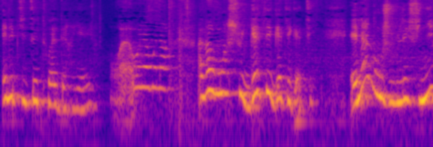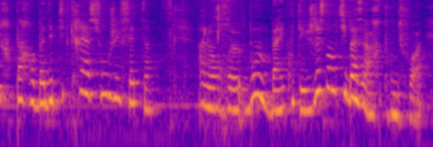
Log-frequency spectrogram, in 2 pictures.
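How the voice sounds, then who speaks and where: An older woman rambles happily through her craft gifts, her voice a little high and soft-edged. She often sinks into a hushed whisper as she admires something. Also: animated, fairly quick, slight background noise. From eastern France. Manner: chatty, warm, drops to a whisper when admiring things. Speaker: craft vlogger. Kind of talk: casual chat showing gifts to camera.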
